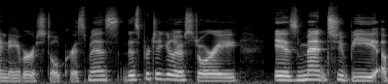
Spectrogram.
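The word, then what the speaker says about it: Storee: the story, her name is Story, spelled I think s t o r e e because I listened to the audiobook for this one and I looked it up and I believe that's how it's spelled.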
